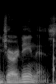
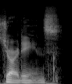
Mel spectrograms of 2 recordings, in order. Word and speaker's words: Jardines: So how do you say Jardinus? I say Jardinus. – I think it's Jardines.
